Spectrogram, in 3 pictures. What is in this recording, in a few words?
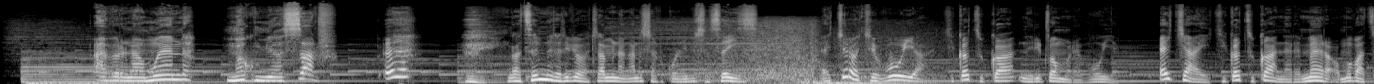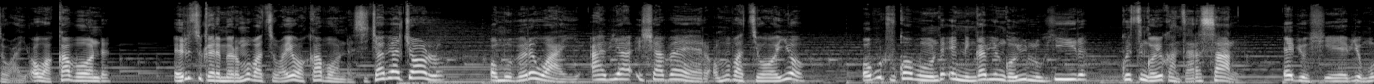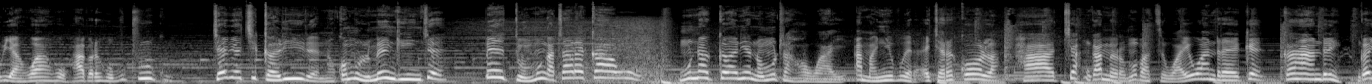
Time Up HIV Spot New on Treatment Rukonzo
